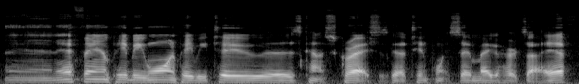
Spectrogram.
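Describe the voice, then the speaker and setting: A man's voice: low-pitched, steady tone, moderate pace, clear, resonant tone. A man giving a casual, unscripted hands-on walkthrough as a hobbyist, muttering to himself in folksy, informal speech as he works. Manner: unscripted, muttering to self while working. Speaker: radio restoration hobbyist, presenter.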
